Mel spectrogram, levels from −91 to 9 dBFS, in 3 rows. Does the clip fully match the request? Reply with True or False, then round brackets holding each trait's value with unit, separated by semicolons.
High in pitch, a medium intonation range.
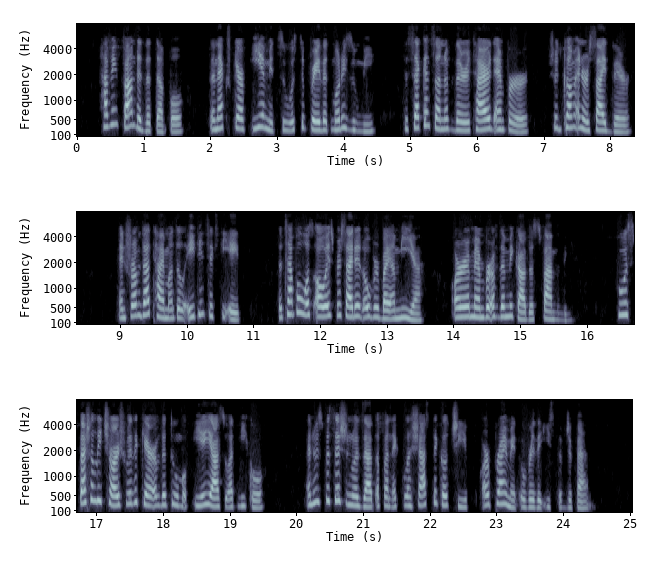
True (240 Hz; 4.7 semitones)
